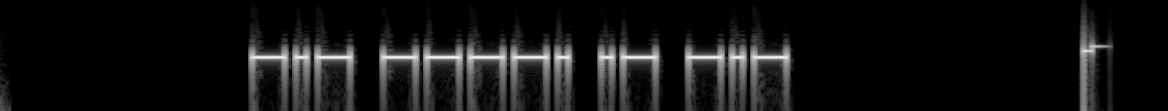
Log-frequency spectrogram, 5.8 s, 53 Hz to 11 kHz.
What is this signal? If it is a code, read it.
Morse code, heard as a keyed tone, about 22 wpm, 700 Hz. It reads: K9AK
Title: USA Call Signs - 2x Character Spacing - 22wpm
